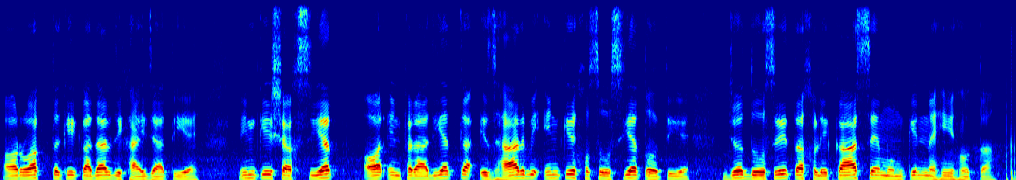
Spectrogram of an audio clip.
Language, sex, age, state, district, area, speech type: Urdu, male, 60+, Maharashtra, Nashik, urban, spontaneous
